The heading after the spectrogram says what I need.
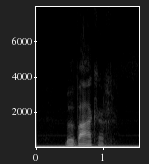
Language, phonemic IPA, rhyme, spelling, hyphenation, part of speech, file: Dutch, /bəˈʋaː.kər/, -aːkər, bewaker, be‧wa‧ker, noun, Nl-bewaker.ogg
- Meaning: guard (person who protects something)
